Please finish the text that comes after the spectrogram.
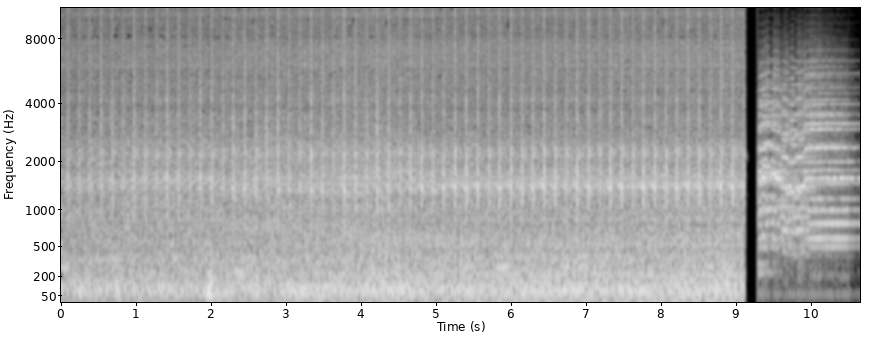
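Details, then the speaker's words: Toyota SW4 diesel at idle after a service: loud, fairly even clatter of about a hundred knocks a minute. It sounds like the engine, but it comes from the stuck first fuel injector. "é o bico parece motor né mas não é é o bico aquele bico travado ali o primeiro bico tá com problema"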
